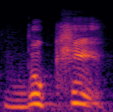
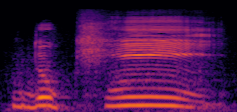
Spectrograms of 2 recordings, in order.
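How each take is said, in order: First: The final vowel is short and quick. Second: The final vowel is drawn out longer. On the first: "इसे बहुत तुरंत में पढ़ा जाता है, दुखी दुखी दुखी तुरंत में" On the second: "उसे थोड़ा लंबा में पढ़ा जाता है"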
